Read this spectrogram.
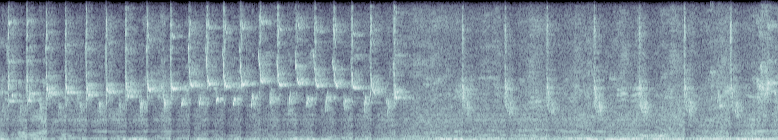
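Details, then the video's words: Long-tailed shrike masteran in sparrow-fight speed-roll style: a long, rapid trill of clipped high notes that gradually rises, then scattered sharp chirps and squeaks over a rougher background with a low hum. "Masteran Cendet suara gereja tarung roll speed gacor di jamin langsung niru dan gacor_"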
